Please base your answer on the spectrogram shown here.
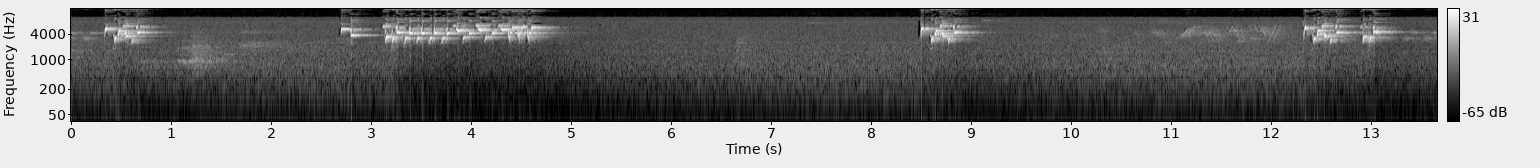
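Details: Moroccan goldfinch at dawn: separated bursts of high twittering, one longer jingling phrase, with quiet gaps and faint background noise between.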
